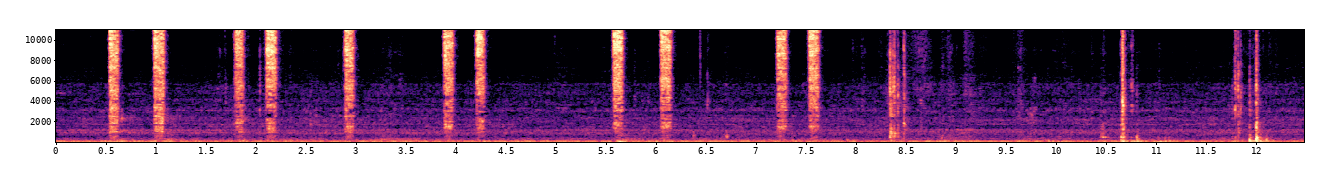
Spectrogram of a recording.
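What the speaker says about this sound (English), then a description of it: "Maybe I'll just spray a little bit more in a couple of spots here." Short, sharp hissing bursts of aerosol spray paint on a plastic skeleton come in quick pairs at irregular intervals over a low, steady hum. Nobody speaks.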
